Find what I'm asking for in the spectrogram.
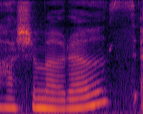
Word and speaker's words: Hashimoto's: We're excited to have you today and learn all about Hashimoto's. Am I saying that right? – Yes. – Yes. Okay. – That's correct.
